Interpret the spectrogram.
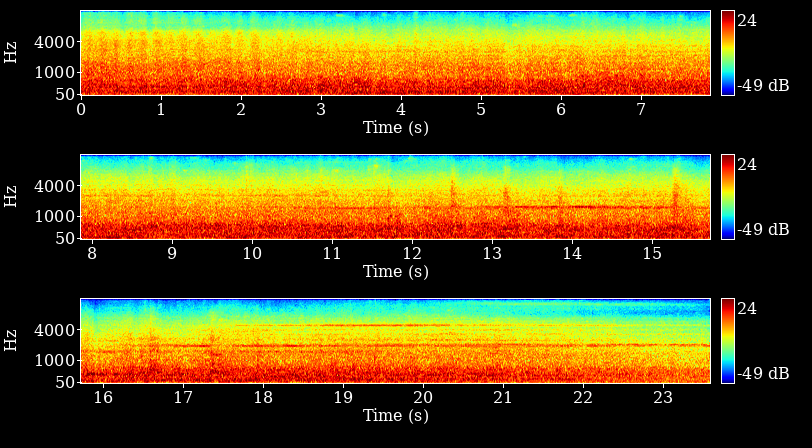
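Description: Autorack freight cars rolling past: a steady rumble and clatter of steel wheels on rail, with a few sharp clanks. Thin, high wheel squeals join about halfway and grow toward the end, while the rumble begins to fade as the last car goes by.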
